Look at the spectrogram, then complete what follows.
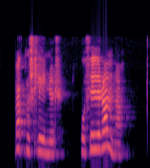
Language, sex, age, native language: Icelandic, male, 10, Icelandic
